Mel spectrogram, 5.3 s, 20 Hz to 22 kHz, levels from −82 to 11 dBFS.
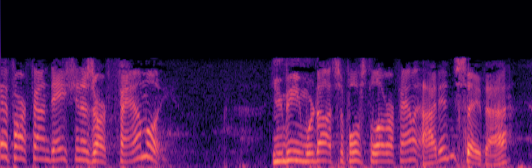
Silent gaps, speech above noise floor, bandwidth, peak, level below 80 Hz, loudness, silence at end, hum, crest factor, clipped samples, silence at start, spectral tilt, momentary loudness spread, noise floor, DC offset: none; 30 dB; 5.4 kHz; 0 dBFS; -38 dBFS; -18 LUFS; 0 s; none; 18 dB; under 0.1%; 0 s; -6.5 dB/octave; 4 LU; -48 dBFS; under 0.1%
